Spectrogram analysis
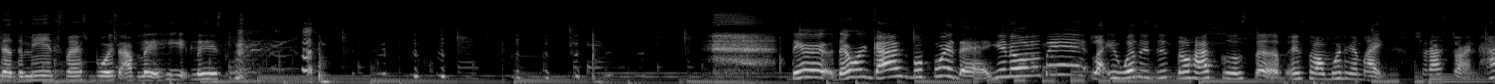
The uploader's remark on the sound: Apologies for the audio this was recorded a bit ago.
